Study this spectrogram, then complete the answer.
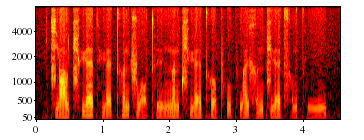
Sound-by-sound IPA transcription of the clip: t͡ɕjɑ˧˥ʊ̯ t͡ɕʰɥɛ˥t̪ʰɥɛ̰˨˩t̪ʰə˥˩n ʈ͡ʂwɔ̰˨˩t̪ʰy˧˥nn̪a˧n t͡ɕʰɥɛ˧˥t̪ʰɤ˧˥pʰṵ˨˩pʰwa˦ɪ̯ xə˧˥nt͡ɕɥɛ˥˩t͡sʰɤ˩ŋ t̪ʰi˧˥ŋ

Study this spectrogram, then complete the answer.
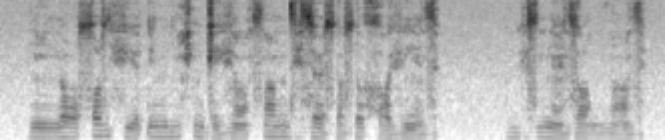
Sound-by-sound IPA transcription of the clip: ɾĩn o sˤøzfʲœ ɗinbĩxŋɡe vʲœ̃ sˤĩ nde̤zœz ɾɔzɾoxɔ vʲɛ̃z | bʲɔ̤znɛ̃z ɔn ðˤɛ̃z

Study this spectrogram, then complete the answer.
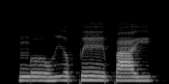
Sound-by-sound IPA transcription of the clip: ŋɤː˩ʋi˧˩ə̯ peː˥˨ pa˧j

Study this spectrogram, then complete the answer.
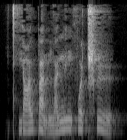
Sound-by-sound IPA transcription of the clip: t̪ʰjɑ˧˥ʊ̯ pa̰˨˩nn̪wa˦ɪ̯n̪i˥˧ŋfɤ˥˧ ʈ͡ʂʰɻ̩˥˩

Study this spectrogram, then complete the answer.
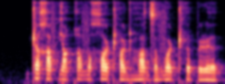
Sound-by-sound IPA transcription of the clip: ʈəχafja qɒvɒχɔ ʈʰɒɖʱɒd͡zɒ vɔ ʈʰəpə ɭə

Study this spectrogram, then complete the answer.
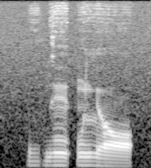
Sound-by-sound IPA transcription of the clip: ṳɡẽːʔũlʲɔ

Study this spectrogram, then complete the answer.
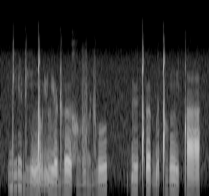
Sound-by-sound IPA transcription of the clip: di̤˦˥ɾe̤˧ ɖʱi˧˩˧ŋ͡ǃṵ˦˥ɾʲṵ˧ lʲɵː˧ɖʱɵː˥˩ xo̤˧˩˧vo̤˧˩˧ɖʱu˦˥ | ɓʉː˦˥ǃʼɵː˥˩ ɡ͡bɵ˧ǃo̤˦˥ ŋ͡mi˧ǃa˧˩˧

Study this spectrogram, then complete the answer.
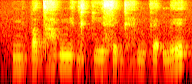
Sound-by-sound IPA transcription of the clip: mʲɛbadʱa̤b mʲɛɡɪki seɡʱɛ̤mkɛʔmɪ

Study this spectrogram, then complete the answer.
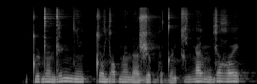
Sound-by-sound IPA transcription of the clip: tʷɤ˨˦ɖã˧˩˧ ɖi˥˨ɳnzĩ˨˦ tːo˧˩jɔ˥˨bã˧˩ ɳa˧˩˧ʐɯ˧˩bɤ˧˩ d̪ɔ˧˩˧ɳt͡ɕi˨˦ŋa˥˨l ŋɡe˥˨ʁʷe˥˨

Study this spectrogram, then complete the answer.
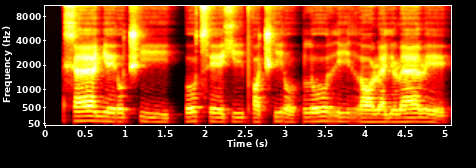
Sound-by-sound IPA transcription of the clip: xæːɲeːɾo t͡ʃʰiː | ot͡sʰeːçiːpʰɒ t͡ʃʰiɾo | loːriː rɒːɭælʲɒ ɭæːɭeː

